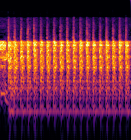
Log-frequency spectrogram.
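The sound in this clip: Rapid automatic gunfire, fired in a steady, evenly spaced stream of many loud shots that runs through the whole clip with no voices.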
